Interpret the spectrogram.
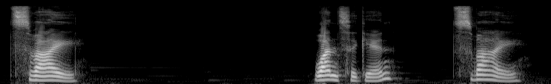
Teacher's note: The German consonant Z is pronounced like the English TS sound that is found at the end of words such as mats, pots, bits.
